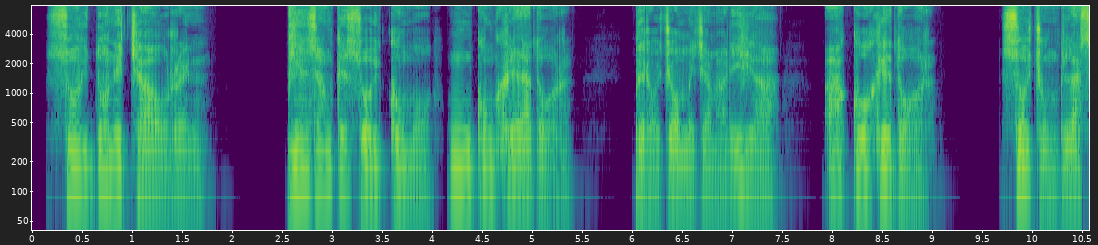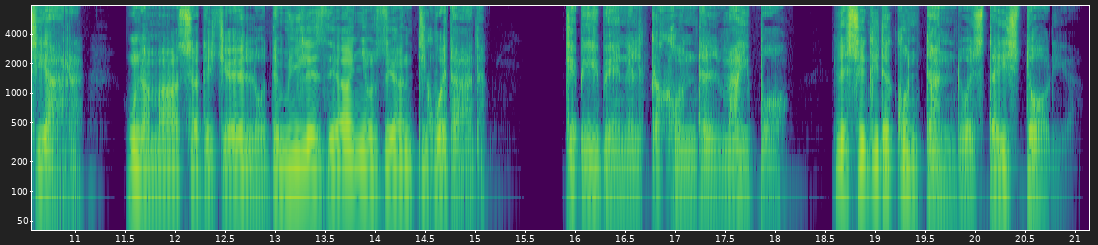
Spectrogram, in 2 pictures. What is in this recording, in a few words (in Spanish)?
voz senior cuento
